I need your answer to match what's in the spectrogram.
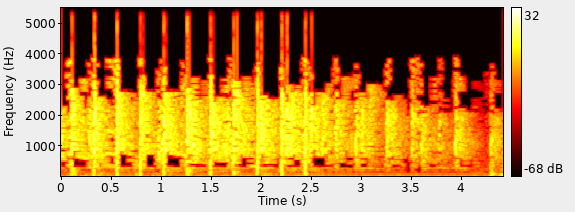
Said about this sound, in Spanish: Ya, le agradecemos a la doctora Borea. Un aplauso para la doctora Borea.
